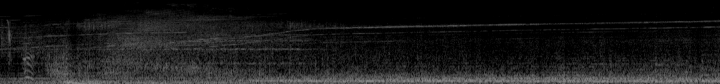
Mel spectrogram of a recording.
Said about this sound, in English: Proceeding with takeoff. Engaging rockets. Full thrust.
